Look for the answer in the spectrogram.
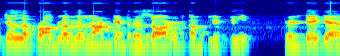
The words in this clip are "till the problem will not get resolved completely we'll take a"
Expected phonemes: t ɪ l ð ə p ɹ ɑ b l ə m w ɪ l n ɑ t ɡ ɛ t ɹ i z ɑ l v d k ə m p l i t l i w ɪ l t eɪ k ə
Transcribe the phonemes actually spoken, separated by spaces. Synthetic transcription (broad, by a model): t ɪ l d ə p ɹ ɑ b l ə m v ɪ l n ɑ t ɡ ɛ t ɹ i z ɑ l v d k ə m p l i t l i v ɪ l t eɪ k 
